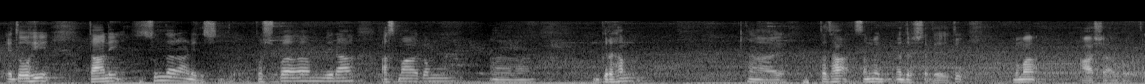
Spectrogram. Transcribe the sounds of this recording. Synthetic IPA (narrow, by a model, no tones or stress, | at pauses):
et̪oːɦi | t̪aːnisund̪ɐɾaːɳid̪iʃint̪ḛpuʂpɐmʋinaː | ɐ̰smaːkɐm | ɡɾɐɦɐm | t̪ɐt̪ʰaːsɐmjɐk̪nɐd̪ɾɪʃɐt̪eːt̪u | nɐmɐ | a̰ːʃa̰ːbʱɐ̰ʋɐ̰t̪i̥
